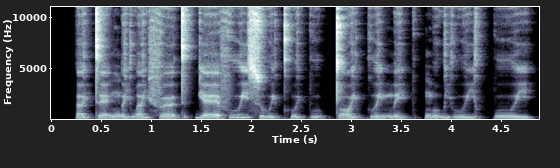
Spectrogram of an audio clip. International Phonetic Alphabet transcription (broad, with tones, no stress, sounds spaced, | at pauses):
ɐ˨˩ j t̪ ɛː˨˩ ŋ ɐ˨˩ j w ɐ˨˩ j f œː˨˥ t̪ ɪ˥ k̚ j ɛː˨˥ f uː˥ j s uː˨ j kʷʰ ɐ˨˩ j p uː˧ p̚ t̪ ɔː˨˥ j kʷ e˥ j m e˨˥ j p ʊ˨ k̚ m o˨˩ w j uː˨ j ʊ˥ k̚ p uː˥ j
